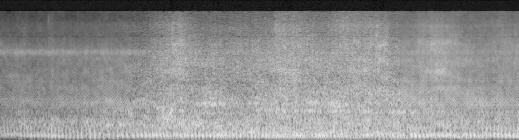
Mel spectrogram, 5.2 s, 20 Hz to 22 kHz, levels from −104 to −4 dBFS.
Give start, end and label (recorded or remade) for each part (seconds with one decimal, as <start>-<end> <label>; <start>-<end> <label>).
0.0-1.3 remade; 1.3-4.0 recorded; 4.0-5.2 remade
